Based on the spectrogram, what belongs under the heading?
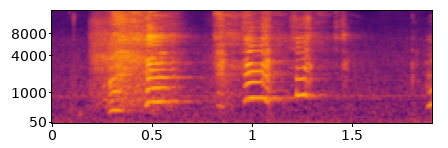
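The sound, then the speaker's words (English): A stifled, held-in sneeze breaks out as a few short, squeaky bursts with a brief pause between them, fairly soft and with no talking over it. “I hate holding in my sneezes.”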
